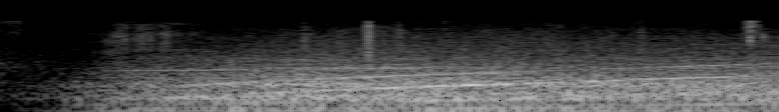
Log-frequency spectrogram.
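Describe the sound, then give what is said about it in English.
A car engine runs steadily while driving, a low rumbling drone that rises from quiet to a sustained hum with faint pitch shifts as it moves along, no voices present. “My car's just up here.”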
